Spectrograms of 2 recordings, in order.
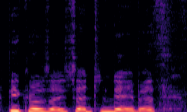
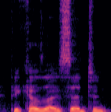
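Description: First: High, loud whining king; whiny Ahab voice. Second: Said in the usual way. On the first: Acted. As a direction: whine it like a spoiled king. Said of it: "the whiny Ahab voice". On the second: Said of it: "gotta get the, the whiny Ahab voice in here".

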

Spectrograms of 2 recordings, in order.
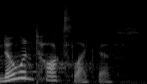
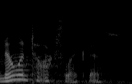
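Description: First: Slow, weighty, each word leaned on; slow emphasis. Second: Much softer, almost under the breath; hushed echo. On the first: Preacher echoing the crowd, slow and marveling. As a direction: savor the line slowly, marveling. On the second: Preacher repeating the crowd's words in a hush. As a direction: repeat it quietly, letting it sink in. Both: Shown as a demonstration.

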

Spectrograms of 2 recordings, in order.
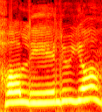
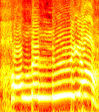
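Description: First: Said in the usual way. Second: High, loud jubilant shout; ringing praise cry; full-voice hallelujah. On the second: Shown as a demonstration. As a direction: shout hallelujah as heaven's crowd would.

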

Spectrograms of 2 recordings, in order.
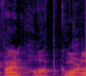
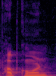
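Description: First: Slow "popcorn" with an open ah in "pop"; forced standard vowel. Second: "popcorn" with the first vowel like "pup"; accented vowel. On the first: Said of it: "I couldn't do that". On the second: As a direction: say "popcorn" as "pupcorn". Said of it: "You're saying pup, like P U P". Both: Shown as a demonstration.

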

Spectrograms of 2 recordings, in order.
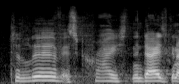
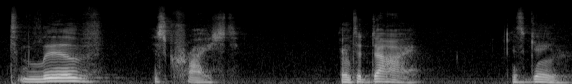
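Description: First: Said in the usual way. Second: Softer, falling to a whisper on "is Christ"; slow and softer, almost breathed; hushed reading. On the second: Shown as a demonstration. Preacher reads Paul's verse to the congregation in a hush.

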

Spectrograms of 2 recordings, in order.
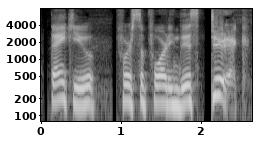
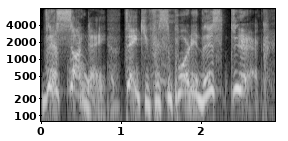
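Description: First: Slow, pitched-up build to the last word; mock announcer. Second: Very high, strained event-ad voice; mock hype announcer. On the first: Host reading co-host's typed joke, mock announcer. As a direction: draw it out into a big drop on DICK. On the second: Host joining co-host's riff, high mock hype announcer.

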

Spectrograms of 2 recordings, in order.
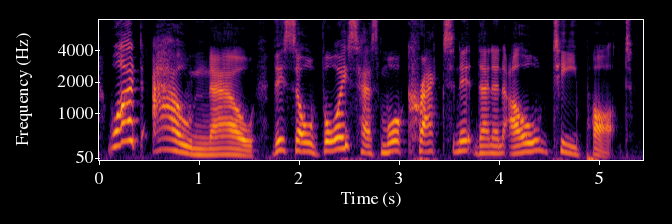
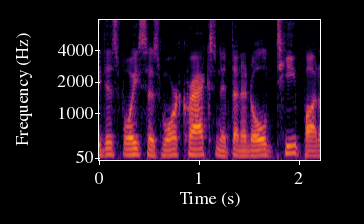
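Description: First: High, loud Cockney dame; indignant Cockney protest, pitched up; old Cockney. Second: Said in the usual way. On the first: Retold or imitated. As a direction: squawk it in hammed-up Cockney. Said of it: "she's doing the old talking Cockney". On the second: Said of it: "but for her to say".

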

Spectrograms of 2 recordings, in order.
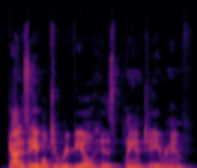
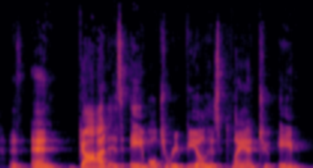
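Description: First: Said in the usual way. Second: Slow, rhythmic, leaning on "God"; rhythmic delivery. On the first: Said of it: "Yeah, I said it right". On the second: Shown as a demonstration. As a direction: stretch it out and give it rhythm. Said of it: "got some rhythm there".

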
